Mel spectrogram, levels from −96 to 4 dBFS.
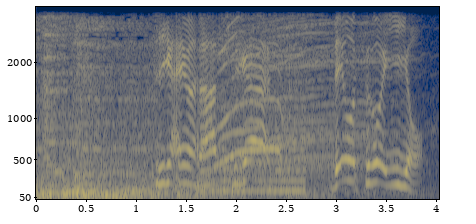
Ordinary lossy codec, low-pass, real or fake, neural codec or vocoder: none; 3.6 kHz; real; none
